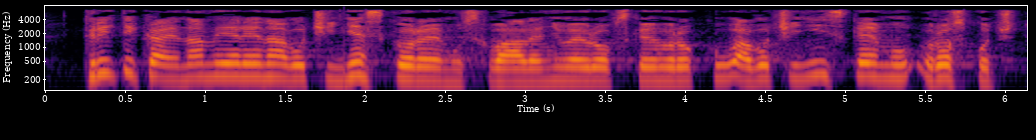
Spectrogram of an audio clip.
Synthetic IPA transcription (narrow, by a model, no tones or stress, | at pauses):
kɾit̪ikajɛnamɪɛɾɛnaːʋɔt͡ʃiɲɛskɔɾɛːmusxʋaːlɛɲɪuɛʊɾɔːpskɛːɦɔɾɔkuaʋɔt͡ʃiɲiːskɛːmuɾɔspɔt͡ʃt̪u̥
